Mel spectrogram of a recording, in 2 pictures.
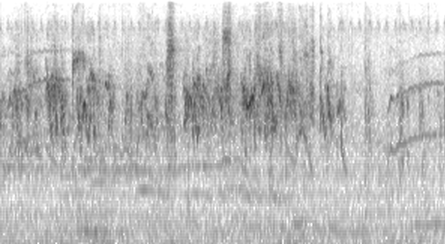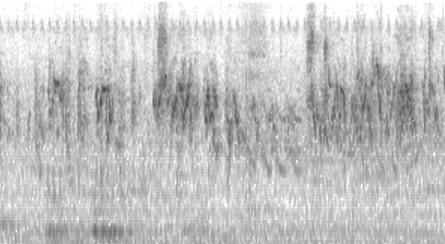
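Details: A group of budgerigars at their summer food, May to June, in Larkana, Sindh, gives soft warbled chatter in waves, some slurred whistled notes and squeaks, loud then easing, then building again.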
